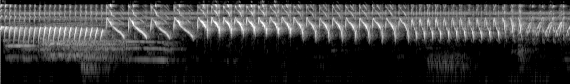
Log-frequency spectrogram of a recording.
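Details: Female canary in breeding condition, calling to lure males into singing: a buzzy steady trill opens, followed by a few sweeping downslurred whistles and then a long run of rapid, bright, repeated chirps.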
